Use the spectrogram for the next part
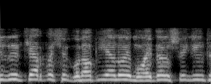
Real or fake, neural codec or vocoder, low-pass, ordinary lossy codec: fake; codec, 32 kHz, 1.9 kbps, SNAC; 5.4 kHz; none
